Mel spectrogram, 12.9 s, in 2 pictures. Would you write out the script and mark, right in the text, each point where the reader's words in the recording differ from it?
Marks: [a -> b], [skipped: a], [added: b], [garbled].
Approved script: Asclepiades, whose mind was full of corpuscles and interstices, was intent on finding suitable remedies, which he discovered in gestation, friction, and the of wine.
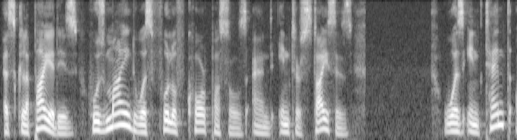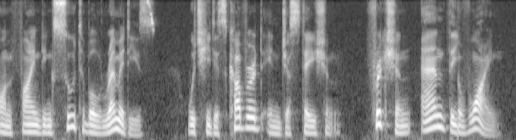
Asclepiades, whose mind was full of corpuscles and interstices, was intent on finding suitable remedies, which he discovered in gestation, friction, and the of wine.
